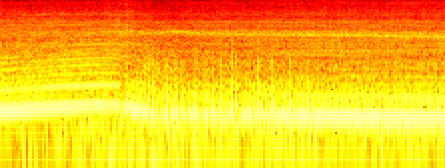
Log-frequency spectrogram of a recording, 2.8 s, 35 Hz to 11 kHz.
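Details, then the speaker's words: Honda CBR1000RR with custom fabricated over-tail exhaust: deep, even exhaust note, revs easing down then holding smooth and steady with no misses; normal healthy note. "So it's pretty slick, sounds really nice."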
